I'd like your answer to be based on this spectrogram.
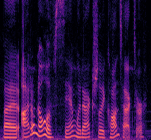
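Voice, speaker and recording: A woman's voice: mid-range voice, lively intonation, moderate pace, fairly bright tone, a little hiss or hum. A woman narrating a scripted audio drama. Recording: music behind the voice.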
